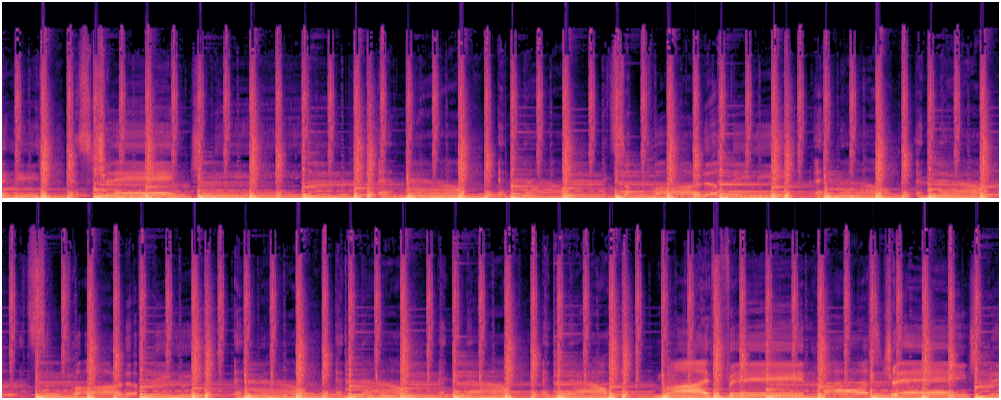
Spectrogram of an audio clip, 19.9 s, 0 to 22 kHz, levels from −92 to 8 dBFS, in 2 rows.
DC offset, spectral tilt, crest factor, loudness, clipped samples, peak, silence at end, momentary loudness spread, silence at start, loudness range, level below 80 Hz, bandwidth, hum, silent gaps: 0.1%; -5 dB/octave; 12 dB; -13 LUFS; 0.2%; 0 dBFS; 0 s; 4 LU; 0 s; 2 LU; -18 dBFS; over 20 kHz; none; none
